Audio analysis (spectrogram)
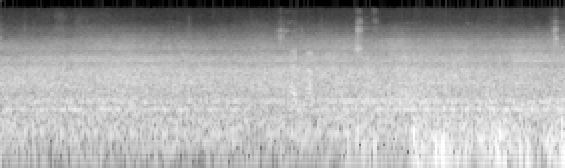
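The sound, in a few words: IAE-powered British Airways jet at Heathrow Airport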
